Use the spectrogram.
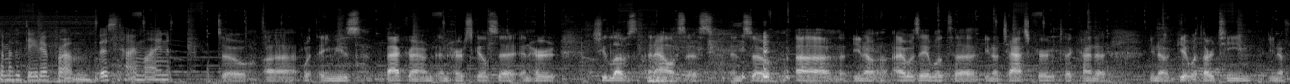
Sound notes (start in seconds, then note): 6.4 laughter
